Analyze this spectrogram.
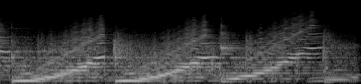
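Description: Steady electronic music with droning synthesizer tones plays throughout, with no animal voice.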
